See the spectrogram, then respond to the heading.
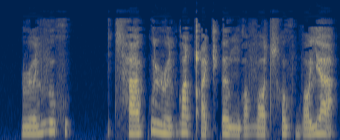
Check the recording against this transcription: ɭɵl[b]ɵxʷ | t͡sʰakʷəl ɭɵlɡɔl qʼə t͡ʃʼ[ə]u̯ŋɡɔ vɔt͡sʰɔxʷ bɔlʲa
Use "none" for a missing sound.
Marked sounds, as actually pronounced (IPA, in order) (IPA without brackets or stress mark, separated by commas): v, ə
